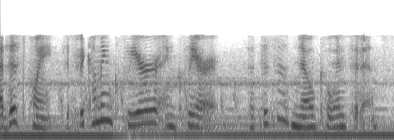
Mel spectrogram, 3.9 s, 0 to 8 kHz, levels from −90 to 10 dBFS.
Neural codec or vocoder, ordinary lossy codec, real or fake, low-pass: none; AAC, 16 kbps; real; 7.2 kHz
